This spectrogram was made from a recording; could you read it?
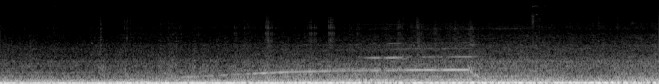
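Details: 2007 Pontiac Solstice GXP: clear whine rising in pitch as the engine pulls under acceleration and dropping away when the throttle closes; persists after replacing both belts, cause unknown; whine under acceleration.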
